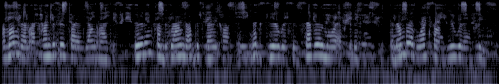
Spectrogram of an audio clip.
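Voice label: female, live recording; SiSEC11; underdetermined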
